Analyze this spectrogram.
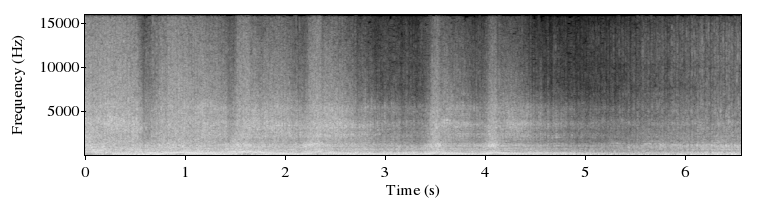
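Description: A race car engine roars at full throttle, rising in pitch through quick gear changes and fading away.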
